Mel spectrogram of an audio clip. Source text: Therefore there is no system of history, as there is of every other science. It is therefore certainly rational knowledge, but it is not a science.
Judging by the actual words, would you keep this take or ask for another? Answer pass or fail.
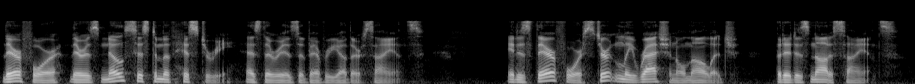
pass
